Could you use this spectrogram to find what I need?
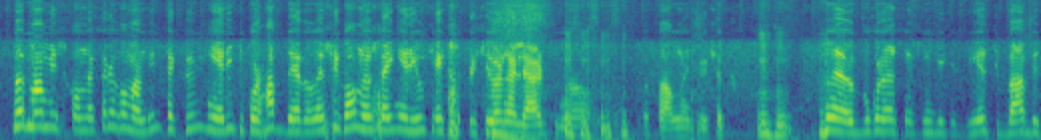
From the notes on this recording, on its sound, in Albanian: E ftuar nëpërmjet një lidhje telefonike për “Live From Tirana”.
